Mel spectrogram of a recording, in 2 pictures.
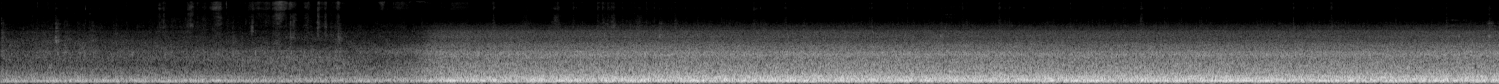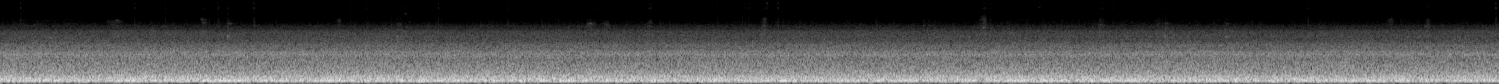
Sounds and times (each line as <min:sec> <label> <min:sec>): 0:00.0 High Speed Train (AVE) running at 300 km/h 0:29.9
